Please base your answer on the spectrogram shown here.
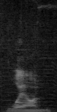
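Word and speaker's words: huevón: we Chans speak really fast so the word webon it's usually pronounced wayon oh so and and that's what that's what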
